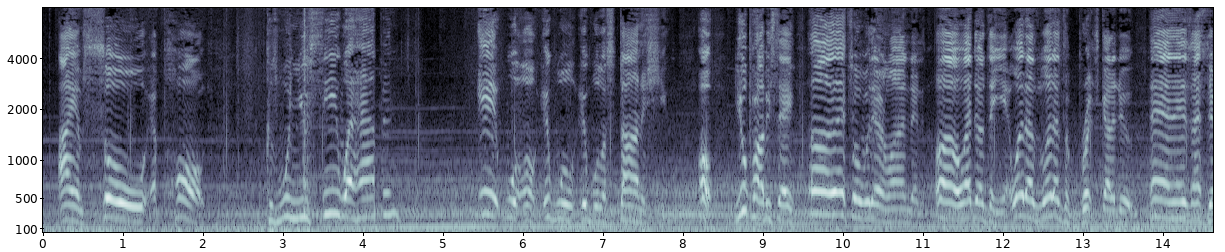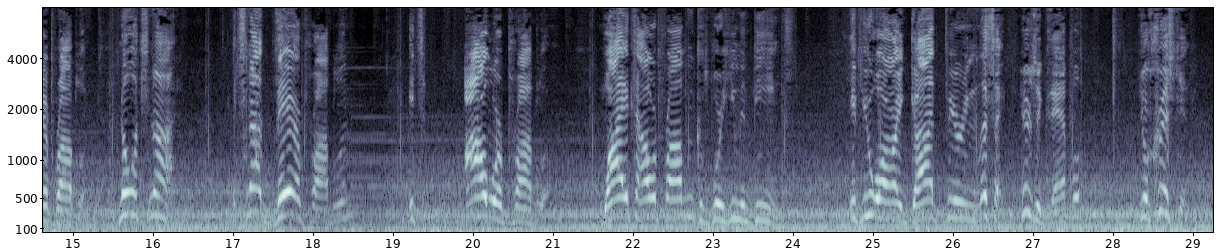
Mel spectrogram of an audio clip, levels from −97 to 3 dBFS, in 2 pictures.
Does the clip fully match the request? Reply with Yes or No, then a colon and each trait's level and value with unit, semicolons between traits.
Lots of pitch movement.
Yes: wide, 7.9 semitones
